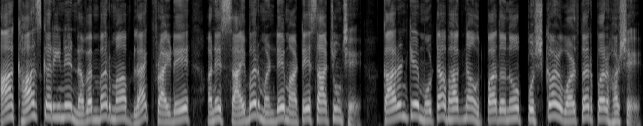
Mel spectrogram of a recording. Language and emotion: Gujarati, neutral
